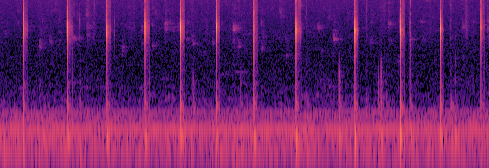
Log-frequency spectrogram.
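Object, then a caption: Resin drills on a diamond painting canvas tapped with a plastic pen. A pink plastic drill pen taps small solid resin drills on a flat diamond painting canvas, including a yellow section, and a white plastic roller tip presses across the rows with light scraping. Twelve short, sharp, bright clicks ring out at a steady pace, each dying almost instantly over a constant low hum.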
